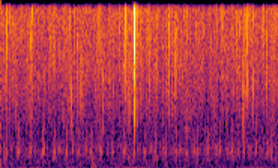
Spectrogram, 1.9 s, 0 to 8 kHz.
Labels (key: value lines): label: biophony, rattle
recorder: SoundTrap 500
